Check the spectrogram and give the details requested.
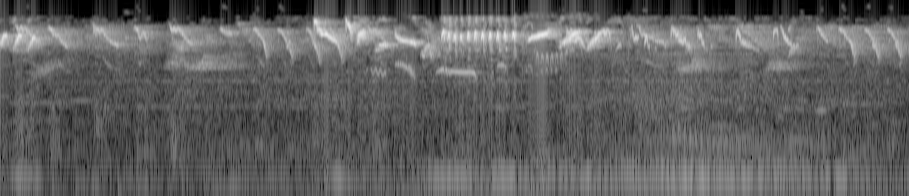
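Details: High-pitched, hurried chatter of an Oriental white-eye in 'nembak' style, meant for other birds to imitate. A fast trill of identical notes mid-clip is followed by sharp slurred chips and a few lower whistled notes.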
